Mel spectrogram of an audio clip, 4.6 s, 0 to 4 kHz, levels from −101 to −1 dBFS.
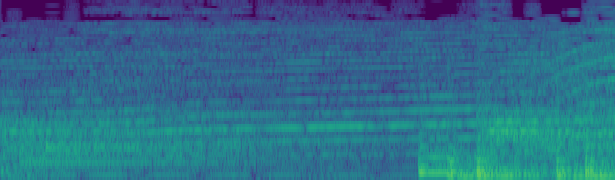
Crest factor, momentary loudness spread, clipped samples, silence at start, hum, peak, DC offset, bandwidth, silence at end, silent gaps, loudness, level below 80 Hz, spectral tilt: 18 dB; 13 LU; under 0.1%; 0 s; none; -20 dBFS; under 0.1%; 4 kHz; 0 s; none; -40 LUFS; -44 dBFS; -7.5 dB/octave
